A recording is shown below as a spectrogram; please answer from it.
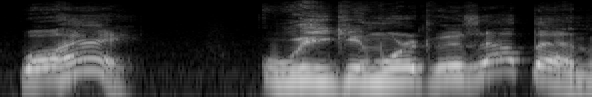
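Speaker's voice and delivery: high, playful mock come-on; suddenly interested. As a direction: act out a sudden change of tune. Ardora suddenly turns inviting.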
